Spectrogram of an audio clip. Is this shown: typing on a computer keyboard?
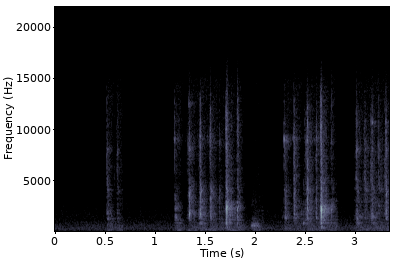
yes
